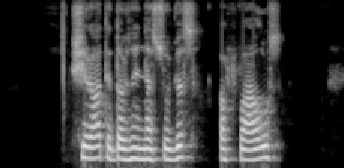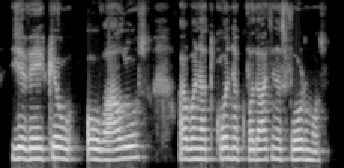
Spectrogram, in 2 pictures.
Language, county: Lithuanian, Marijampolė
